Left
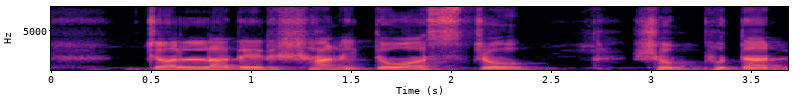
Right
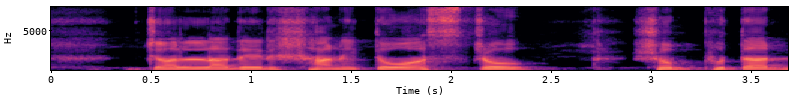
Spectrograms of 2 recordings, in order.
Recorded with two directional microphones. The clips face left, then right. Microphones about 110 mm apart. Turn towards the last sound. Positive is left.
turn(degrees=-35)  # may be behind; listen again after turning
